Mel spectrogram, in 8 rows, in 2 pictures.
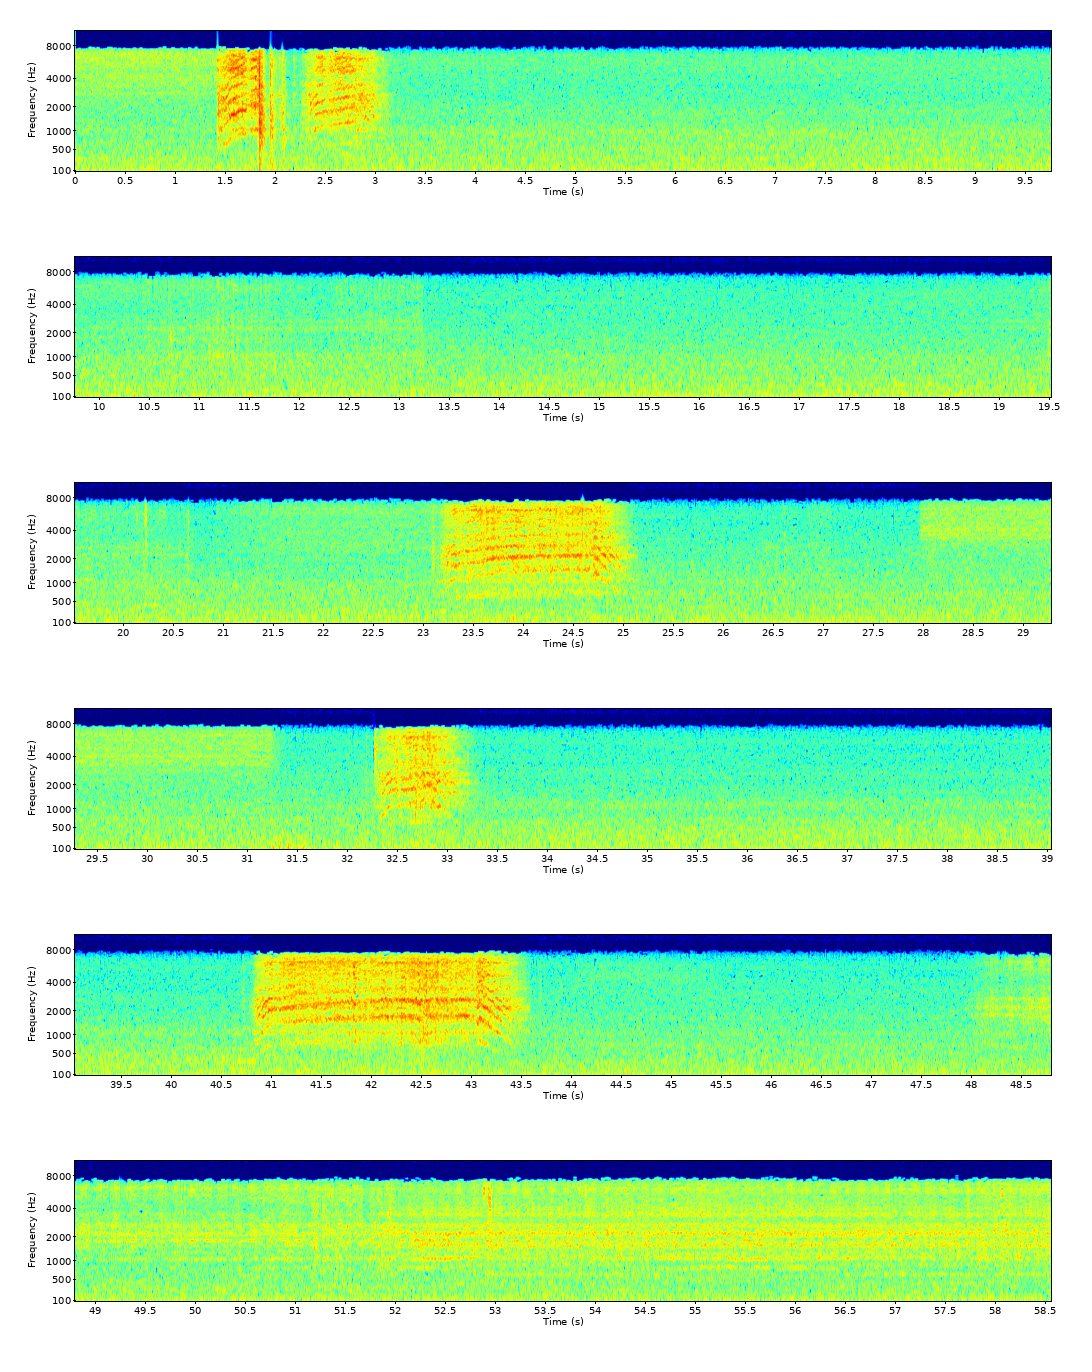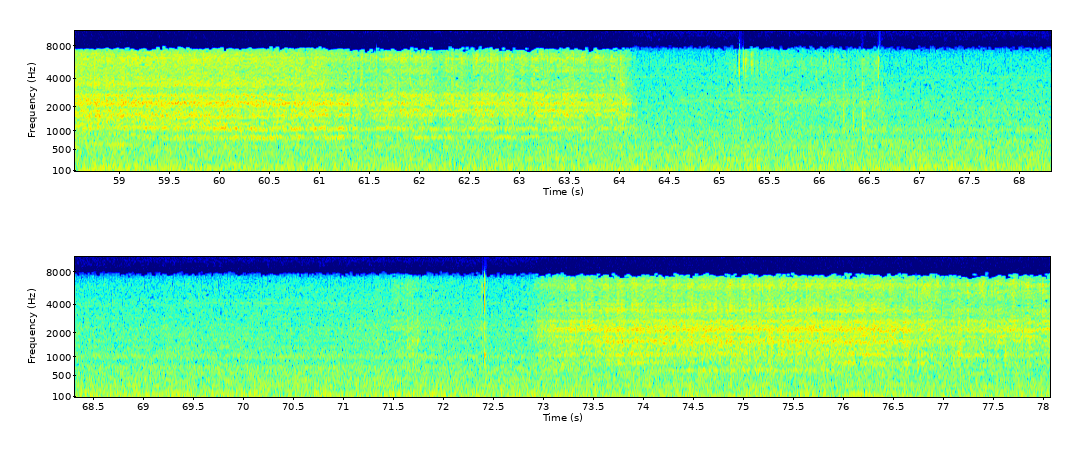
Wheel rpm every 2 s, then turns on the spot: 20, 60, 0, 0, 0, 20, 10, 0, 0, 10, 0, 60, 70, 0, 0, 0, 50, 0, 0, 0, 120, 130, 0, 0, 60, 70, 70, 70, 70, 70, 70, 60, 10, 0, 0, 0, 40, 70, 70.
10-14 64-66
